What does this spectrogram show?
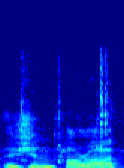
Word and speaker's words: Djinntara: to promote this book called jintara uh rise of the jins I guess the D is silent uh uh sort of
